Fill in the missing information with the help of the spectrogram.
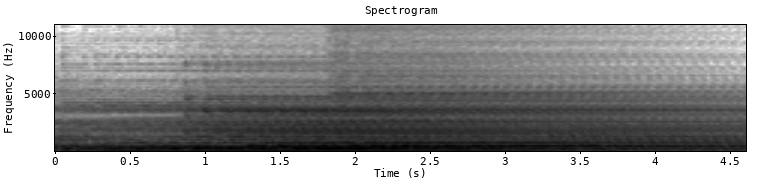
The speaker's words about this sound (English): But now I was drowning in an ocean of reverb.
